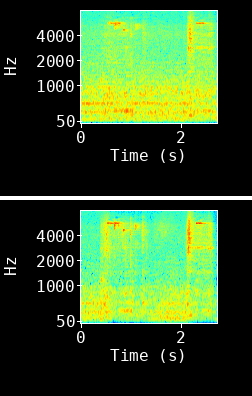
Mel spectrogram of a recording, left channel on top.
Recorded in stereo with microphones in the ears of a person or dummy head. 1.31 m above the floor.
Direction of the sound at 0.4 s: 60° right (ahead or behind).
